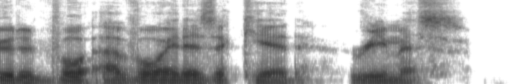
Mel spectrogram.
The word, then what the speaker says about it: Remus: Arnie and Ramis Insurance. Who's Ramis? Is that the wolf? Must be. Remus. Remus. That's a name that you would avoid as a kid. Remus. Rhymes with penis.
